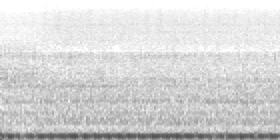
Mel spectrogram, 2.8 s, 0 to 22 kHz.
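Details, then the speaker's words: 2010 Ford Mustang 4.0L V6 with rough idling and sluggish acceleration, idling before the MAF sensor was disconnected. The idle is steady and low with a faint uneven lope and no knocks or ticks. The owner suspects the engine is not getting the right air; cause not yet found. "I'm going to start the car up because it's kind of been like idling a little weird. So I'm thinking it might not be getting the right amount of air."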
